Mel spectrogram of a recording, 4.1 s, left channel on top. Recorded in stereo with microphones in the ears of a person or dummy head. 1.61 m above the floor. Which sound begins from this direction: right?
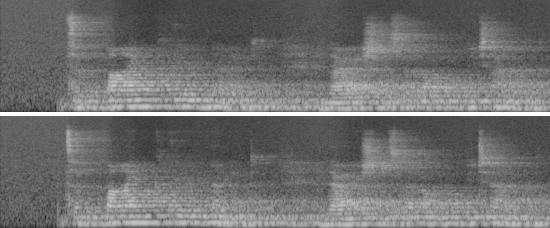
A woman speaking, at 0.4 s.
